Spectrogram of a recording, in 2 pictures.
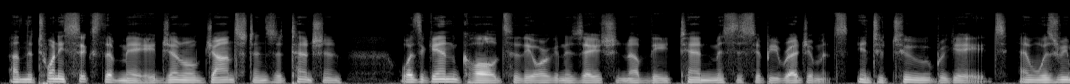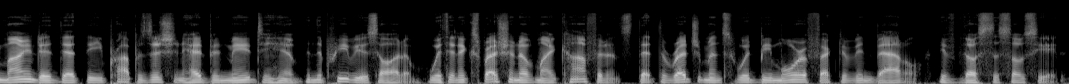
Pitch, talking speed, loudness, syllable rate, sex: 100 Hz, 155 wpm, -21 LUFS, 4.9 syllables/s, male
